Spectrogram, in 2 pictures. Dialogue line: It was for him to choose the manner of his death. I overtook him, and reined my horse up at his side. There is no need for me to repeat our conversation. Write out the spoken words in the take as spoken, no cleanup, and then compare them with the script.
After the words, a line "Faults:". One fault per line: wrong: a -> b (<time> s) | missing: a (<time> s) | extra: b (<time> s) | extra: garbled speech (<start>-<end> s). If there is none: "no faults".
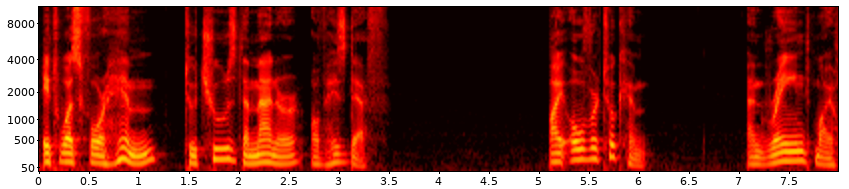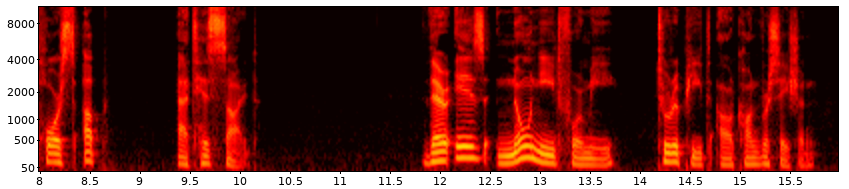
It was for him to choose the manner of his death. I overtook him, and reined my horse up at his side. There is no need for me to repeat our conversation.
Faults:
no faults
